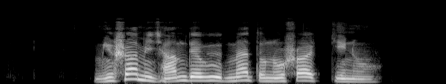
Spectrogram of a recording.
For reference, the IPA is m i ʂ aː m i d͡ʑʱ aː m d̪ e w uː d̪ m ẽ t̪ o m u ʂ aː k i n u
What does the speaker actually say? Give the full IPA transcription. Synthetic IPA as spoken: m i ʂ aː m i d͡ʑʱ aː m d̪ e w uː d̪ m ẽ t̪ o n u ʂ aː k i n u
